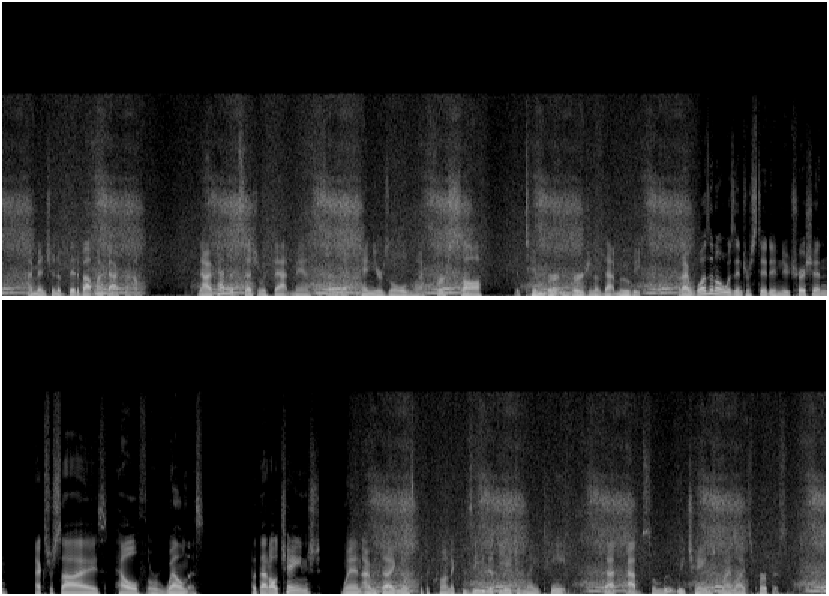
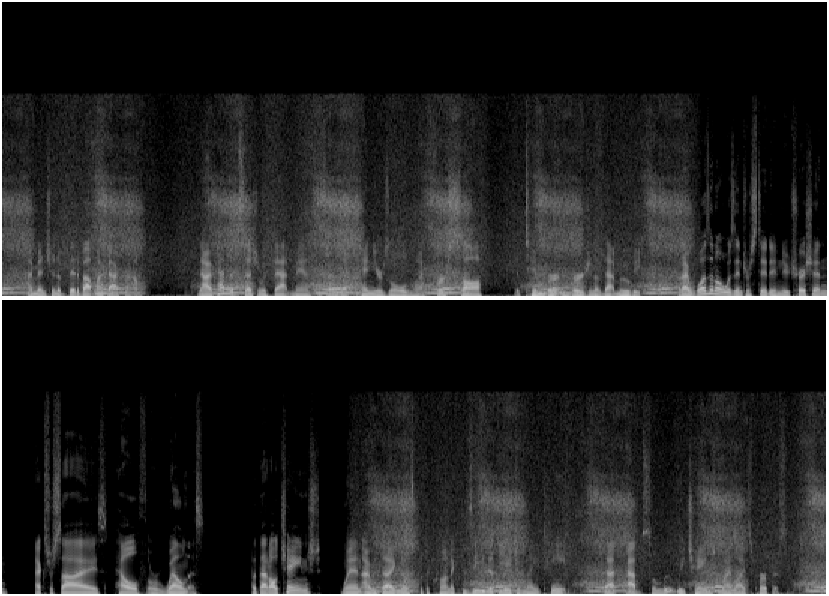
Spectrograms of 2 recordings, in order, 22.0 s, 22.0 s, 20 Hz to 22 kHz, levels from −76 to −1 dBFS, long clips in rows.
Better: neither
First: hiss; loud; until 9.5 s and from 16 s on; 5 dB below the speech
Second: hiss; loud; until 9.5 s and from 16 s on; 5 dB below the speech

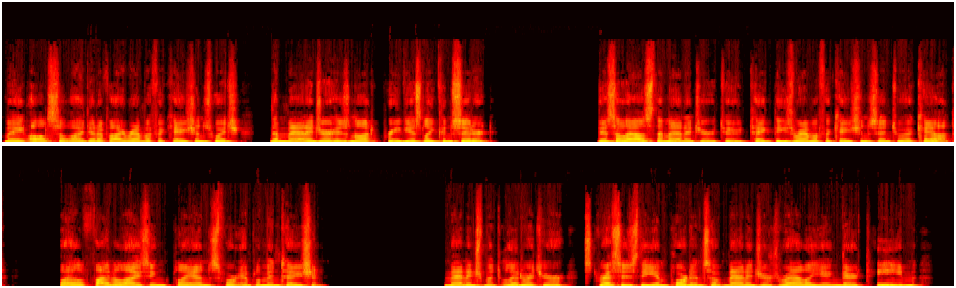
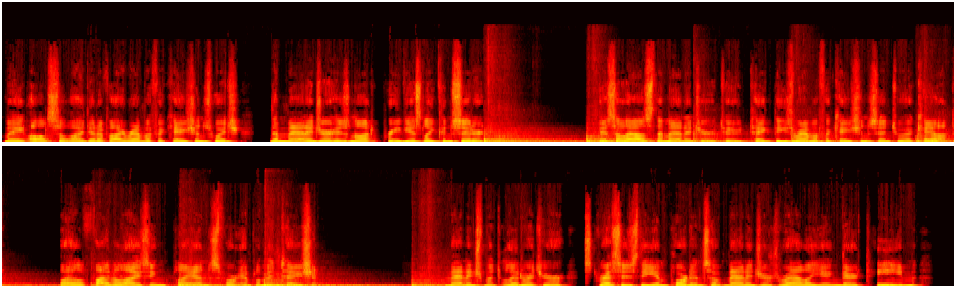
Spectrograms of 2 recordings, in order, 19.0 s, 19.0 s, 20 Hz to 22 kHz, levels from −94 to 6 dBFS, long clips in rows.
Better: first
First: none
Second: footsteps; noticeable; from 5 to 14 s; peak 2 dB below the speech

